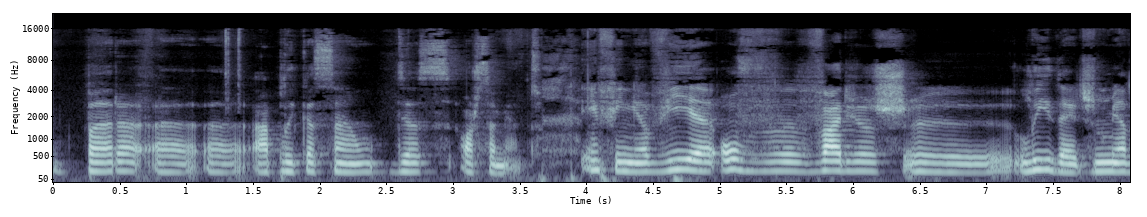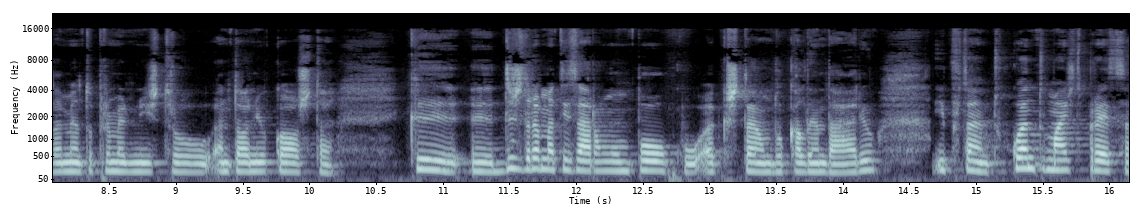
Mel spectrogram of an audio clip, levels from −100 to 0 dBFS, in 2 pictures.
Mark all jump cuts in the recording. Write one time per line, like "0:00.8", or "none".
0:14.6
